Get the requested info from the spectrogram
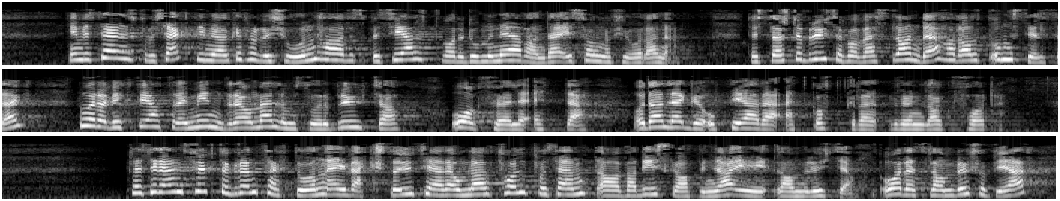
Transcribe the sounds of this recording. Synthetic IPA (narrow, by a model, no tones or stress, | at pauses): ɪnʋɛst̪eːɾɪŋspʰɾʊʃɛkt̪iːmjœlkəpʰɾʊd̪ʉkʃuːnn̩ɦɑːɾspɛsɪɛlt̪ʋoːɾəd̪ʊmɪneːɾɑnd̪əiːsɔŋnəfjuːɾɑnə̰ | d̪̥æɪst̪œʂʈəbɾʉːçəpɔʋɛst̪lɑnd̪əɦɑːɾɑlt̪ʊmst̪ɪlseːɡnuːæɾɖɛʋɪkt̪ɪɑt̪d̪ɛæmɪnd̪ɾəoːmɛlːʊmst̪uːɾəbɾʉːçəɾ | ʔoːɡføːləʔɛt̪ːəʔɔd̪ɑːlɛɡːəɾʔʊpːjeːɾəʔæt̪ɡɔt̪ːɡɾʉnlɑːɡfɔɾ | pʰɾɛsɪd̪ɛnt̪fɾʏkt̪əɡɾœnsɛkt̪ʊn̩æɪʋɛkst̪ɔʉːt̪ʰjeːɾəʊmlɑːɡt̪ʰɔlpʰɾʊsɛnt̪ɑʋʋæɖiːskɑːpɪŋəɪlɑnbɾʉːçə̰ | ʔoːɾət̪slɑnbɾʉksʊpjeːɾ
